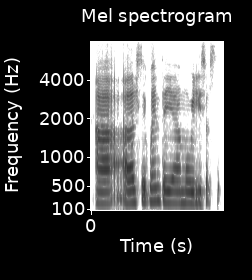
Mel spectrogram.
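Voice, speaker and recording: A woman's voice: medium pitch, little pitch movement, normal speed, gravelly, no room sound, muffled recording. A woman being interviewed as a union leader, speaking informally in a candid, earnest, colloquial way. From Spain, living in Chile.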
